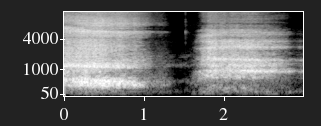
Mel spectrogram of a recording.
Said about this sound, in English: it's a big inhale through the mouth because we want to oxygenate the body as much as possible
